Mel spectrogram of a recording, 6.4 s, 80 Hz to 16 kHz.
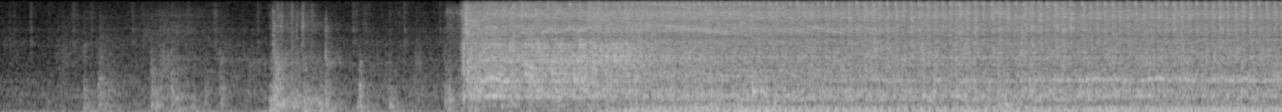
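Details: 2004 VW Jetta 2.0 engine, code P0303: starter catches and settles into a slightly lumpy idle with a faint regular stumble; cylinder 3 misfire, coil sparks weakly and cannot jump a gap.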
